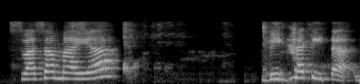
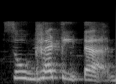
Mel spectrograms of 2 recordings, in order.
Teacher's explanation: Svasamaya Vighatita, Gha is Mahaprana. Sughatita, Gha is again Mahaprana.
